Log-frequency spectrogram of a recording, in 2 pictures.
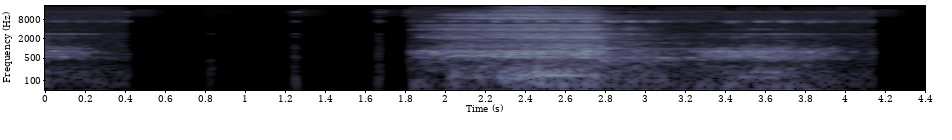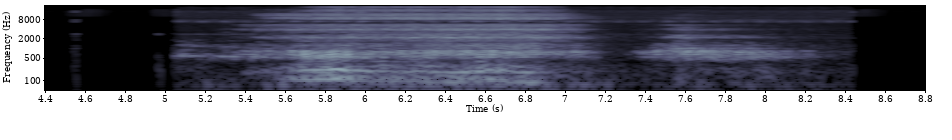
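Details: Sleeping girl snoring loudly, also described with bruxism and sleep-talking: two rough snoring breaths, each a long rattling inhalation then a shorter noisy exhalation, with quiet pauses.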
